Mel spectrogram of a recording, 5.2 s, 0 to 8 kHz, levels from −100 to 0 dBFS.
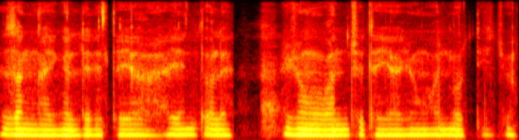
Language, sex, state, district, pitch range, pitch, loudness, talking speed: Wancho, male, Arunachal Pradesh, Longding, 115-120 Hz, 115 Hz, -24 LUFS, 125 wpm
